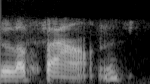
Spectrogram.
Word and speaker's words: LaFontaine: It's spelled like LaFontaine, but we say LaFountain.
